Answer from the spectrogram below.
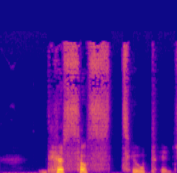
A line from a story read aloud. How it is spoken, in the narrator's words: she chuckled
